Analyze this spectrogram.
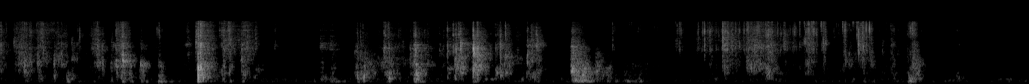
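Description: A foil card wrapper crinkles and tears.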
